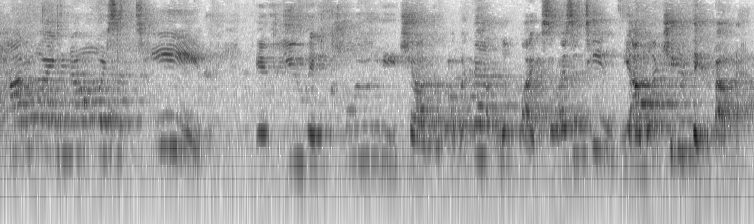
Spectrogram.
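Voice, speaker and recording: Over noticeable background noise and audible room echo, a woman speaks loud at an extremely high pitch. Her pitch swings very widely at a fairly slow pace. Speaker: robotics program presenter. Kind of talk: presentation to kids and parents. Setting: room with live audience, no microphone. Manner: animated. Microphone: speaking without microphone.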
